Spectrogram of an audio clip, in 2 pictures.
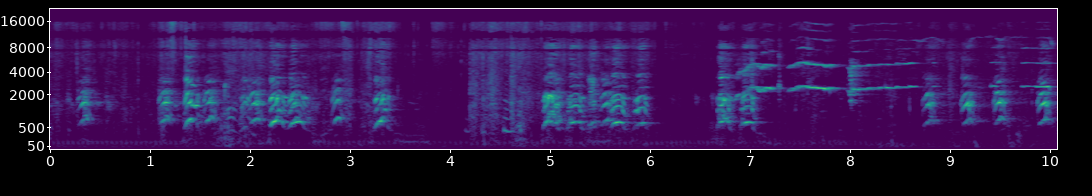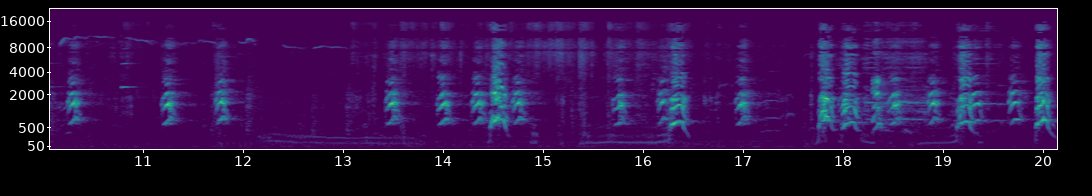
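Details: Female dog fighting to guard her babies, barking in fast irregular bursts with brief gaps; a thin, high whistling tone sounds briefly partway through.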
